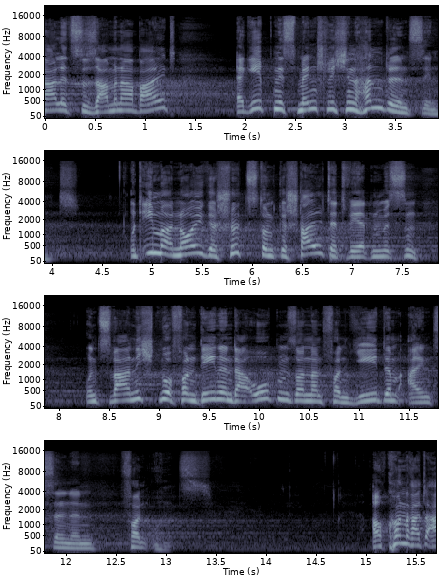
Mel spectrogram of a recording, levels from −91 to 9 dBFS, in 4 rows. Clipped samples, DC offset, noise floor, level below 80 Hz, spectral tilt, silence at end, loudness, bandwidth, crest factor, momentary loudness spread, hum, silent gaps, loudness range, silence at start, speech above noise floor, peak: under 0.1%; under 0.1%; -66 dBFS; -76 dBFS; -3.5 dB/octave; 0 s; -30 LUFS; 16 kHz; 20 dB; 15 LU; none; none; 6 LU; 0 s; 35 dB; -10 dBFS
